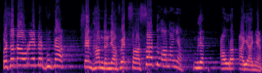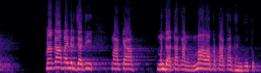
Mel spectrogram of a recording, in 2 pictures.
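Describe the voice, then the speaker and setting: Male preacher, very high and animated, rhetorical questions, recorded in a reverberant church hall. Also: moderate pace. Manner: rhetorical questions, swings from loud to hushed; acts out quoted voices in his stories. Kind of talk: sermon.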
